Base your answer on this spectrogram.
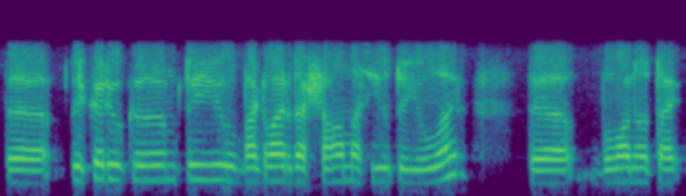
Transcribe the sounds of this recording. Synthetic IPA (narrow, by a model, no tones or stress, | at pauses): t̪ɨt̪ukɐɾjukɨmt̪ujubɐʈʋaːɾd̪aʃaːmɐsjut̪ujuɐɾ | t̪ɨbɐʋaːnot̪ɐ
